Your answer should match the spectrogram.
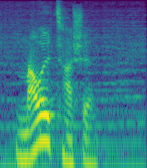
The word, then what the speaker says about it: Maultasche: How do you pronounce it? Maultasche. Ah, Maultasche. Maultasche. Maultaschen.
